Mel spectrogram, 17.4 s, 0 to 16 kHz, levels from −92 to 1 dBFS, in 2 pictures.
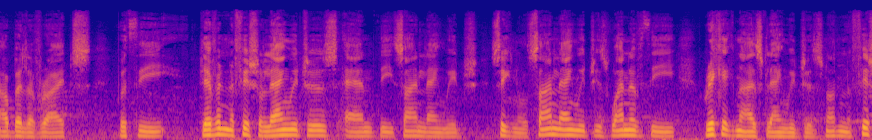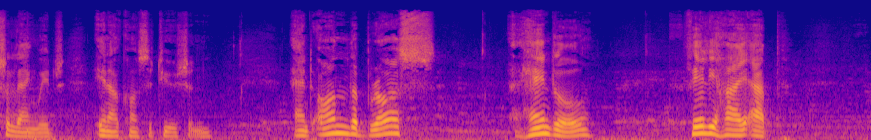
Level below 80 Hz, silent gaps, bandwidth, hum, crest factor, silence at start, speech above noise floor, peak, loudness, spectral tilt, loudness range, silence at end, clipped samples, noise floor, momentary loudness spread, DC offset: -48 dBFS; none; 12.5 kHz; none; 20 dB; 0 s; 22 dB; -4 dBFS; -24 LUFS; -6 dB/octave; 5 LU; 0 s; under 0.1%; -46 dBFS; 16 LU; under 0.1%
